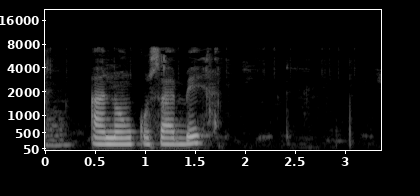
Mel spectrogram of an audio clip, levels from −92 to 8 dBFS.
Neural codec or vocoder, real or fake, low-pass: none; real; 7.2 kHz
